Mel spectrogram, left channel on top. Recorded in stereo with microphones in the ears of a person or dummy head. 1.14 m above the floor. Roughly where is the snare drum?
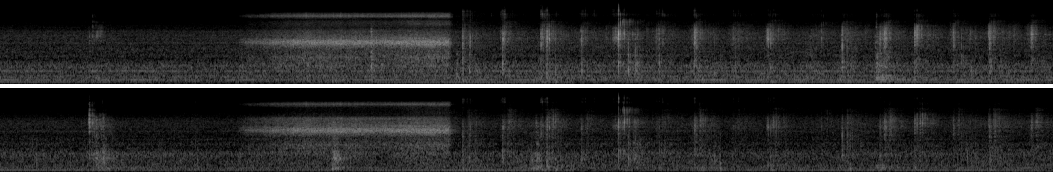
Right.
